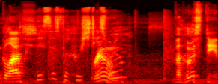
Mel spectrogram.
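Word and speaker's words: Vakhushti: Vahusti, that's how you say it.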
